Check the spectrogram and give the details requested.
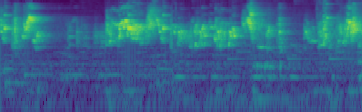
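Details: Loud budgerigar warble of raspy, high squawks and chirps in uneven bursts, with two brief near-silent gaps between the busy phrases.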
